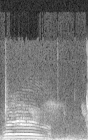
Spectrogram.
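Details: Domestic cat begging for ghee toast, reportedly sulking: one long, steady, nasal meow of about a second that sags at the end, followed by quiet room sounds and a faint click.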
